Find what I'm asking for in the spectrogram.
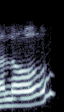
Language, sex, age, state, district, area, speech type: Nepali, male, 30-45, West Bengal, Jalpaiguri, rural, conversation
